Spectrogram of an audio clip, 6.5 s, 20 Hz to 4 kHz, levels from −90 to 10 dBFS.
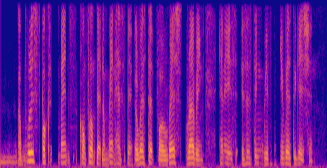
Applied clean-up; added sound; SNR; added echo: neural diffusion model UNIVERSE++.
